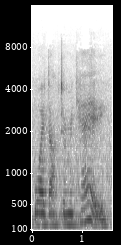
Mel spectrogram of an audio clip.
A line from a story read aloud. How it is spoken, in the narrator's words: John purrs, when he finally breaks away to catch his breath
